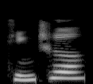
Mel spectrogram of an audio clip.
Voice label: "停车", Chinese; Chinese Grammar Wiki

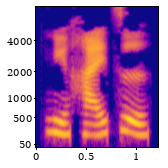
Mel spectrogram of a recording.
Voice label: "女孩子", Chinese; Chinese Grammar Wiki

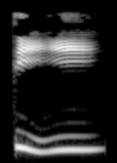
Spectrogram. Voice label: "第一", Chinese

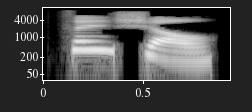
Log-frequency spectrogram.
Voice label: "分手", Chinese

